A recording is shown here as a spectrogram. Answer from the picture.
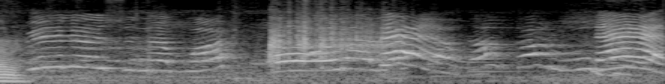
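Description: Young children's high-pitched voices calling out and chattering, several at once, louder from about halfway through.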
